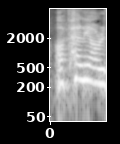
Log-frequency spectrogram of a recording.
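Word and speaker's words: Up Helly Aa: What's the upheli ar, if I'm pronouncing that correctly? – You are pronouncing it beautifully. Upheli ar is a fire festival.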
